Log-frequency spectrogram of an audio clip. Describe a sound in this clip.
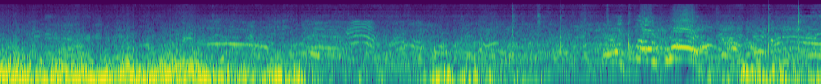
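A crowd of spectators and players shouts and cheers outdoors.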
